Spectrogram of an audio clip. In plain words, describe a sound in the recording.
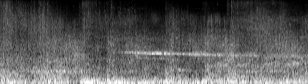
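Weapons clash and thud against enemies.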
